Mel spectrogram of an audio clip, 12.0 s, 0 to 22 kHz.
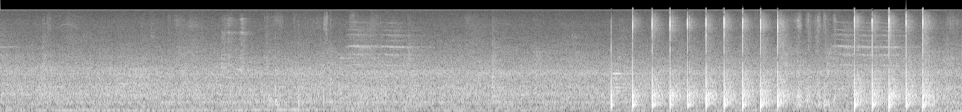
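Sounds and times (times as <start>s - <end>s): fingertips tapping on sneaker: 7.6s - 11.8s.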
